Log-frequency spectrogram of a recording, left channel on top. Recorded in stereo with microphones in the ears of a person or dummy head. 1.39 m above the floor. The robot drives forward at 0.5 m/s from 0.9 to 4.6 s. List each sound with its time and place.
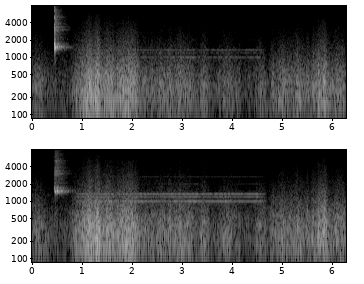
0.4 s a splash: 65° left (ahead or behind), 0.6 m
